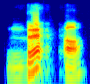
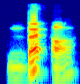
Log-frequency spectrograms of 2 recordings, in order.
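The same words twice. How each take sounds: First: It is said with a British accent. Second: The same.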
